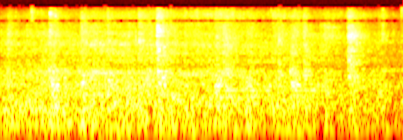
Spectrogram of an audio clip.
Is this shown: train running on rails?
yes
